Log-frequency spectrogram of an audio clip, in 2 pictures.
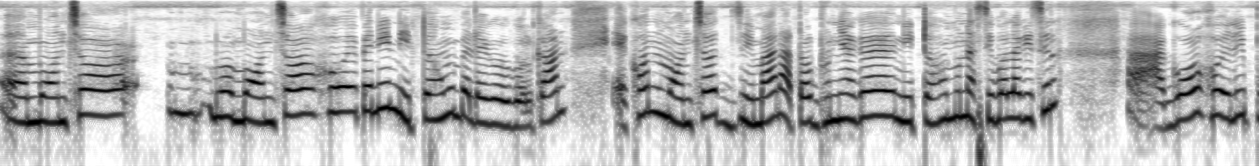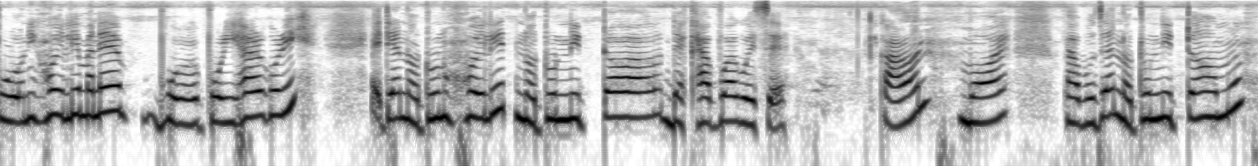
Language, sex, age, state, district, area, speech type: Assamese, female, 18-30, Assam, Lakhimpur, rural, spontaneous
